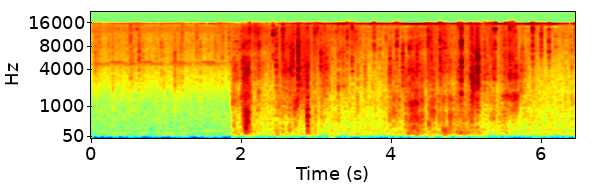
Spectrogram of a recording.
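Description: Near silence for about two seconds, then soft, uneven rustling and scuffing of clothing and movement, with a few small ticks, as a man crouches down beside another.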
